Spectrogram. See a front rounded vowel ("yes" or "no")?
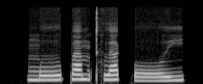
no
